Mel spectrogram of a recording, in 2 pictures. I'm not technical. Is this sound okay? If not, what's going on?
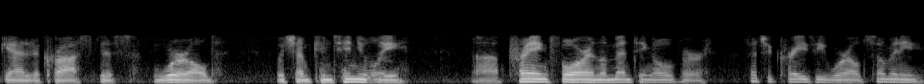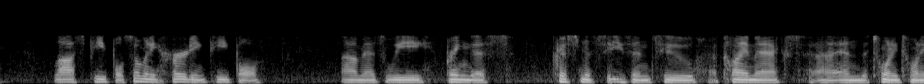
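No, there are a few problems.

G.729 codec, throughout: the voice went through a low-data phone codec built for internet calls. It rebuilds speech from a simplified model of the voice rather than sending the sound itself, and it drops everything above 4 kHz. That is why the speech sounds muffled, a little rough and slightly artificial from start to finish, although it stays understandable.

VoIP packet loss concealed by the speech codec, at 3.66 to 3.90 s (right after "this world which I'm") and at 15.33 to 15.50 s: each time, about 30 ms of the call never arrived. The decoder filled the gap by stretching out the last bit of voice it had, which gives a brief buzzy or noisy, smeared moment. It takes a fraction of a second to sound right again because each new piece is rebuilt from the damaged one before it.

Automatic gain rising, from about 4.8 s to 18.0 s: the system decided the input was too quiet and slowly turned the volume up. 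The voice and the room's background noise get noticeably louder together over those thirteen seconds. The change in level around 6 s, where the speaker seems to shift position, is separate from this and comes from the speaker moving, not from the system.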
